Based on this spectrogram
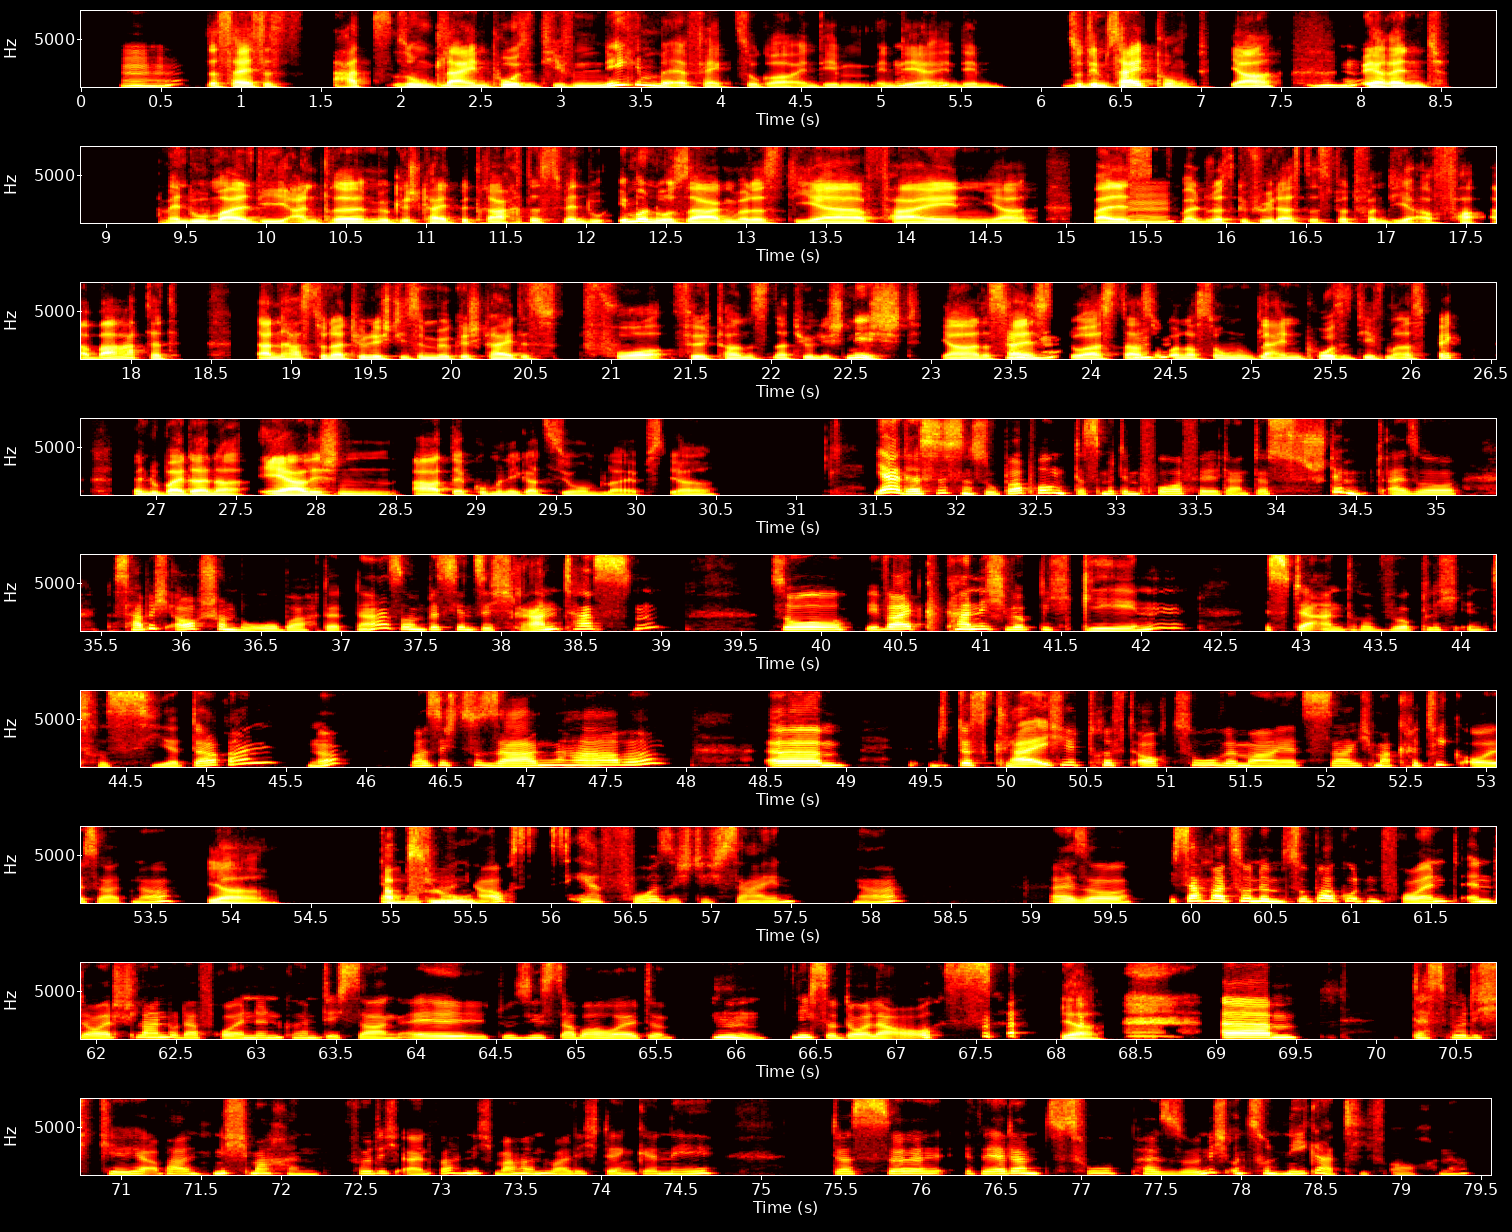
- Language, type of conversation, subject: German, advice, Wie kann ich ehrlich meine Meinung sagen, ohne andere zu verletzen?
- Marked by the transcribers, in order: put-on voice: "Ey, du siehst aber heute, nicht so dolle aus"; throat clearing; laugh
